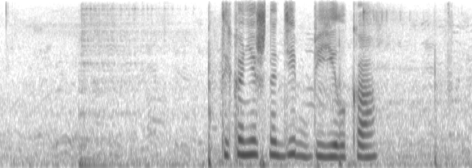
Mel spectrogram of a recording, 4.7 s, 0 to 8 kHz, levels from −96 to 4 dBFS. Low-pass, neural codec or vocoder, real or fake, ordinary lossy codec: none; none; real; none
